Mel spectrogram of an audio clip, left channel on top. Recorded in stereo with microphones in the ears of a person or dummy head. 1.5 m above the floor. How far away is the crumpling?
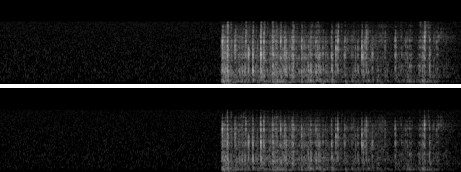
About 1.5 m.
